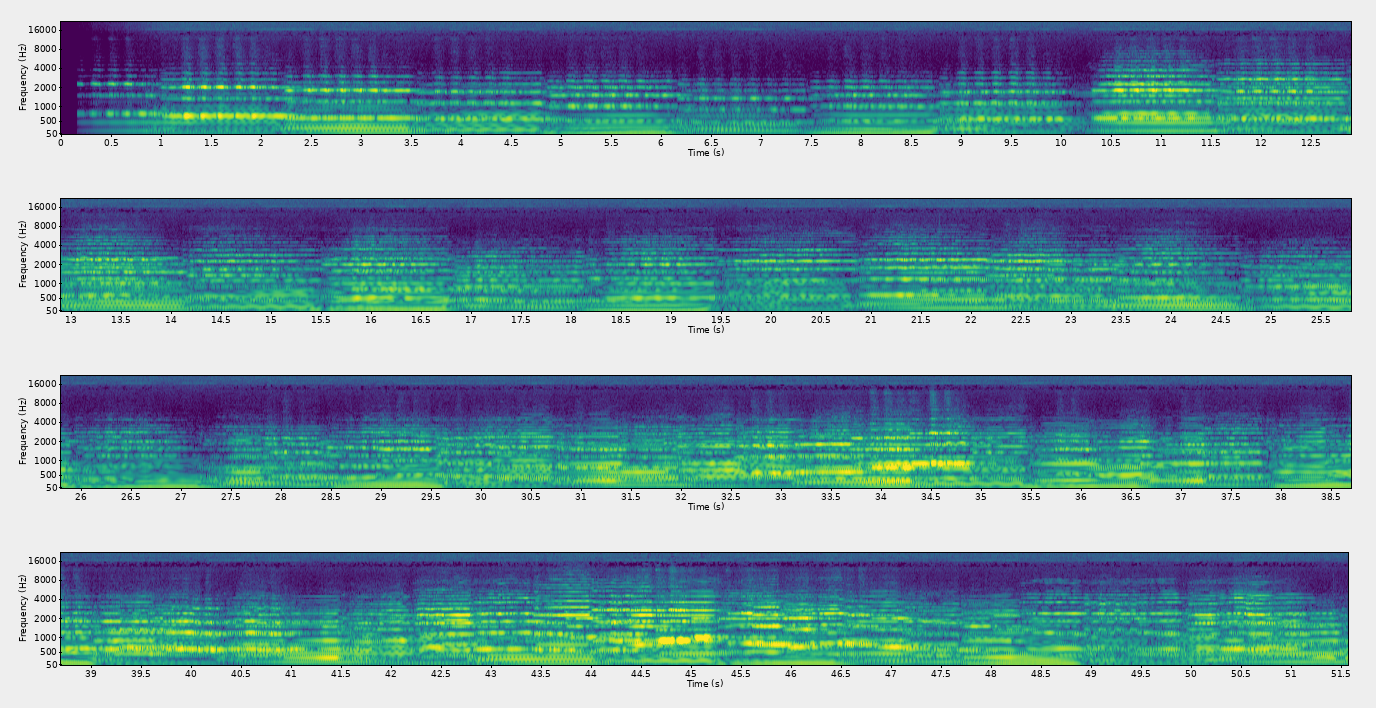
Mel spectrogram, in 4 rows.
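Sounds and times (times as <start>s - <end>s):
cello: 0.2s - 51.5s
flute: 0.2s - 51.5s
violin: 0.2s - 51.5s.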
